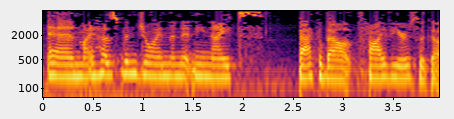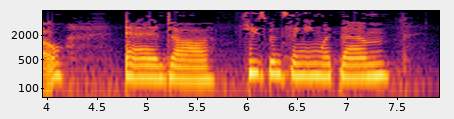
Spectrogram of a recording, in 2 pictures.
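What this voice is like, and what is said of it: Long Island accent. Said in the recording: “I'm originally from Long Island, if you can't tell by my accent.”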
